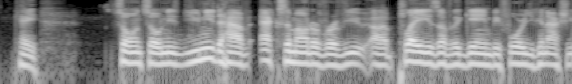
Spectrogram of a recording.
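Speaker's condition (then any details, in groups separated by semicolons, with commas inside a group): No condition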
